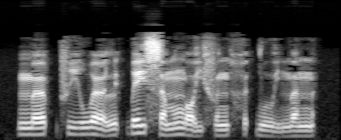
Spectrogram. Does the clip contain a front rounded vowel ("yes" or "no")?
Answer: yes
